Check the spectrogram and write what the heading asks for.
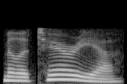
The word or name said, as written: militaria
